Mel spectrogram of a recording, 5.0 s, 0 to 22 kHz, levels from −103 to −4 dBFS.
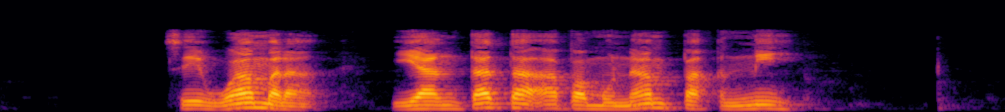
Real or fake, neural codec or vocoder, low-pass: real; none; 7.2 kHz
